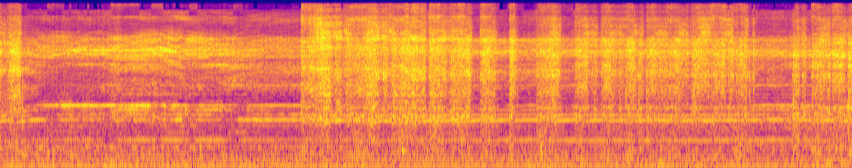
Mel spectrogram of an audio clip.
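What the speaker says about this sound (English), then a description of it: "I just love this little sanding tool." A small handheld sanding tool works on a cosplay prop with a steady close buzzing rasp that grows louder and rougher after a few seconds, then pulses in short strokes, with no talking.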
